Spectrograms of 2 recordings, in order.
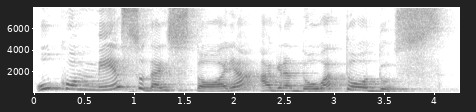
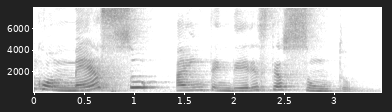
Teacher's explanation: Começo tem som fechado. É um substantivo, né? O começo.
